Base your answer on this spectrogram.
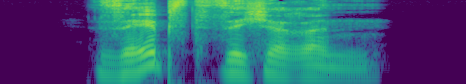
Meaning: inflection of selbstsicher: 1. strong genitive masculine/neuter singular 2. weak/mixed genitive/dative all-gender singular 3. strong/weak/mixed accusative masculine singular 4. strong dative plural
- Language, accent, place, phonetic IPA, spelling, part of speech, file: German, Germany, Berlin, [ˈzɛlpstˌzɪçəʁən], selbstsicheren, adjective, De-selbstsicheren.ogg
